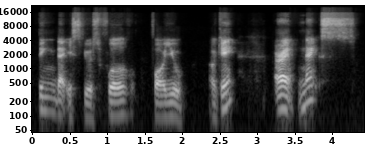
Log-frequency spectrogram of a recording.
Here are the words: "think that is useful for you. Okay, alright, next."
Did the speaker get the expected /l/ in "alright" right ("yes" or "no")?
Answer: no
